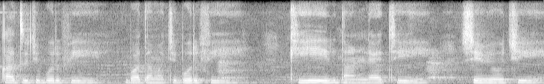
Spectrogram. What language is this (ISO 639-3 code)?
kok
